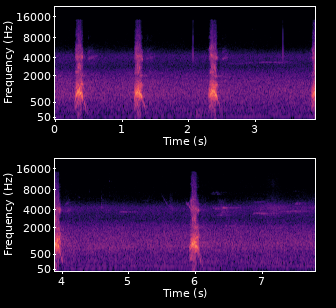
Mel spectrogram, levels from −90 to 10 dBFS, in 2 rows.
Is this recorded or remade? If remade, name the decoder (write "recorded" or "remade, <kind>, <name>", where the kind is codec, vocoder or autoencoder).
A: recorded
